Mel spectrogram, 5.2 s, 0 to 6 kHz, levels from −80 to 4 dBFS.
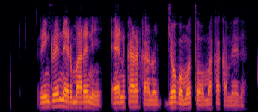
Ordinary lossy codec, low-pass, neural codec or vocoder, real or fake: AAC, 32 kbps; 5.4 kHz; none; real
